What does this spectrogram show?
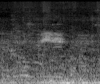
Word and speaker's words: kopje: is known as a kopje. That's spelled K-O-P-J-E. Not at all how I would think to spell the word kopje.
